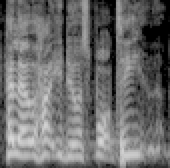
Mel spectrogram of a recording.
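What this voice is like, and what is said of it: Mock British accent. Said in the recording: “already with an accent ... If you ever talk to a British person”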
